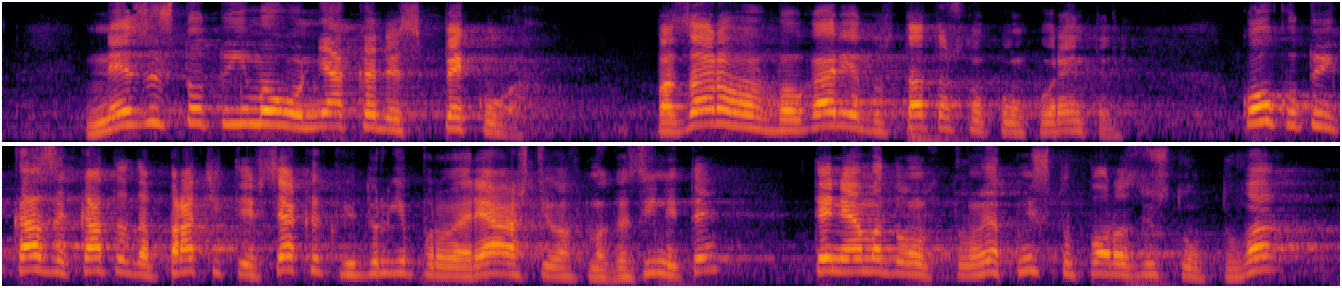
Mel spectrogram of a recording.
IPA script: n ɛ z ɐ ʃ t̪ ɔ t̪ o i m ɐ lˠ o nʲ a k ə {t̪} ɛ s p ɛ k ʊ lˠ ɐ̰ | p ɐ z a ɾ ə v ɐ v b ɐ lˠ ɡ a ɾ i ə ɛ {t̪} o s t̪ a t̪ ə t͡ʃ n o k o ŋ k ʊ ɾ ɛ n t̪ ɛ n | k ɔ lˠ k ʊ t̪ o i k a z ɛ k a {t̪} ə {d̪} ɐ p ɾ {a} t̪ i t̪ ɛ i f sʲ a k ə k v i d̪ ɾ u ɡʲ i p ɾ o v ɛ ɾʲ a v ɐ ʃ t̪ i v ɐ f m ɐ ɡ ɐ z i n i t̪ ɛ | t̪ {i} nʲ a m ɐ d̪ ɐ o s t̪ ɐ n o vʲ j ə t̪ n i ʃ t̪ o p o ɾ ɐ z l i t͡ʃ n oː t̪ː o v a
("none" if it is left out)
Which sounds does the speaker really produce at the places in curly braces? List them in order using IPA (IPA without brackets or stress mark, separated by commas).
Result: d̪, d̪, t̪, d̪, a, ɛ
